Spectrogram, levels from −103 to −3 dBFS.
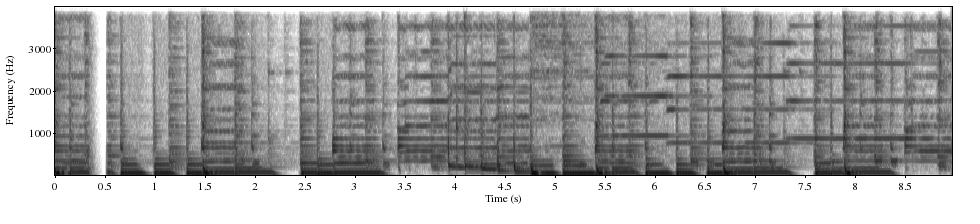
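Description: The audio has passed through a narrowband call path with G.711-style coding noise and nothing above 4 kHz. It shows two timing faults. From 0.34 to 0.54 s there is a call audio freeze: the sound stalls and the last fragment is stretched into a decaying buzz or hiss that falls to silence for roughly the final 90 ms. The likely cause is late packets draining the jitter buffer, so the receiver concealed the gap for about 182 ms and then resumed where it stopped. Nothing was lost, but the rest of the stream now runs about 182 ms later. From 6.20 to 8.48 s a jitter buffer speed-up follows: the receiver repeatedly cuts out short pitch-period-length slices to shed excess buffered delay, about a fifth of a second in total. Over that span the sound plays at about 107% speed with unchanged pitch and comes across as hurried.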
